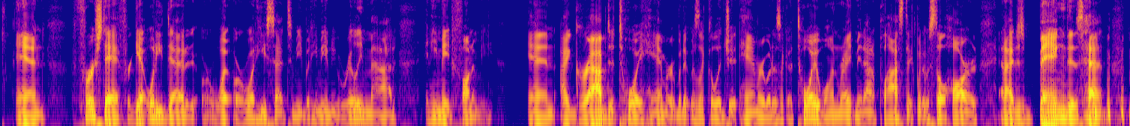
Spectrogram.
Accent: United States; I'm an Arab. I grew up in the United States, and I went to school during 9/11.

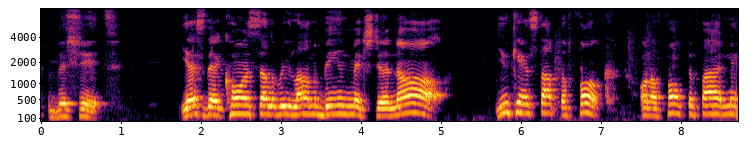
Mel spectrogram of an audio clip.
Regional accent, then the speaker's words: Newport News, Virginia, United States; I am from Virginia, uh, 757 Newport News

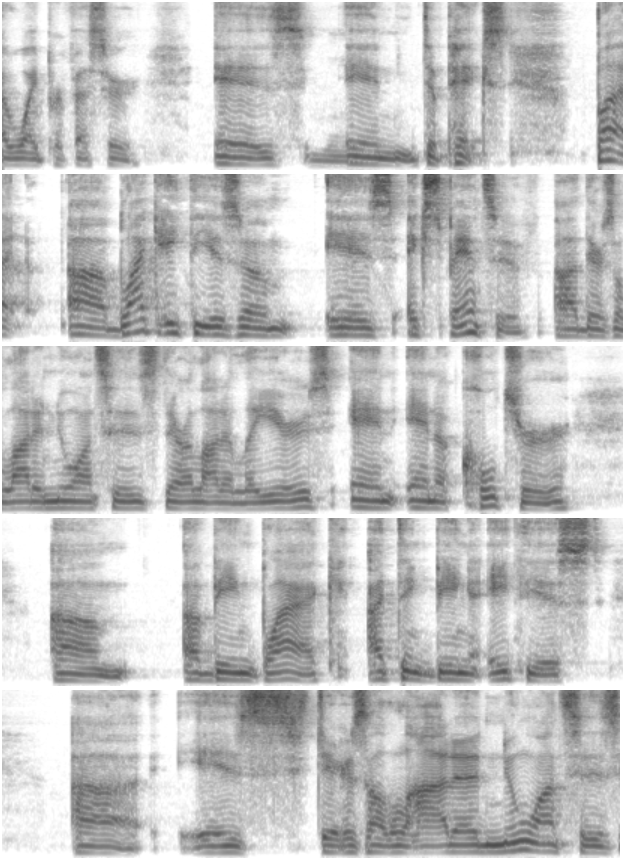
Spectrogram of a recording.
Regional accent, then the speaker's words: Chicago, Illinois, United States; moved away; I'm from Chicago originally

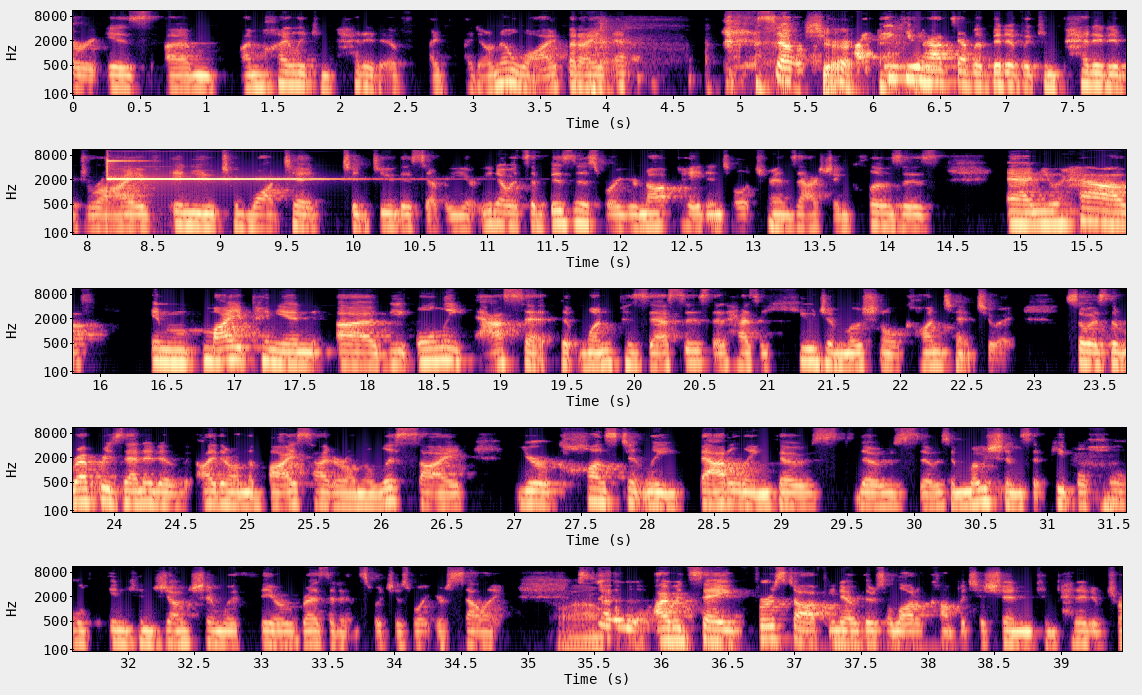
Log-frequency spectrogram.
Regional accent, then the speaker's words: Marin County, California, United States; I grew up in Marin County. I know a lot of people here.

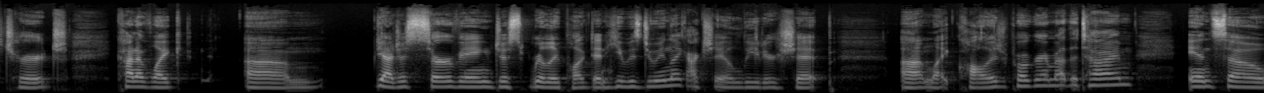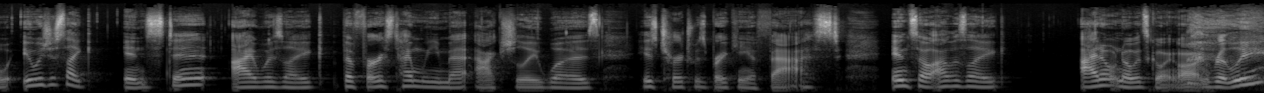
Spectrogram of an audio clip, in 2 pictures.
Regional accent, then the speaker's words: Portland, Oregon, United States; moved away as an adult; also born or lived in Los Angeles / Texas / Michigan; I grew up in Portland, like, Portland area, Oregon

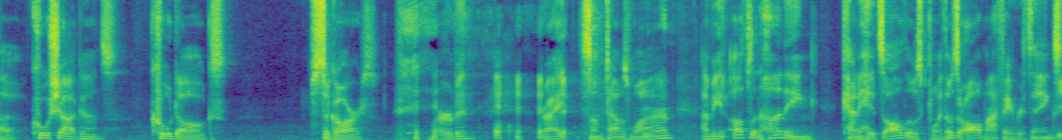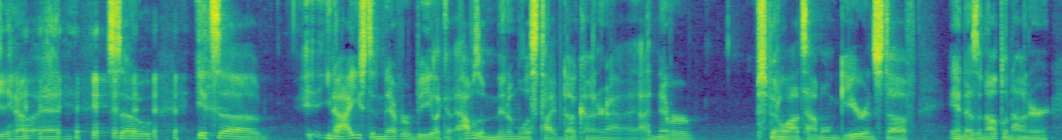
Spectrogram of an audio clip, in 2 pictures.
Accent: North Louisiana, United States; I grew up in North Louisiana.

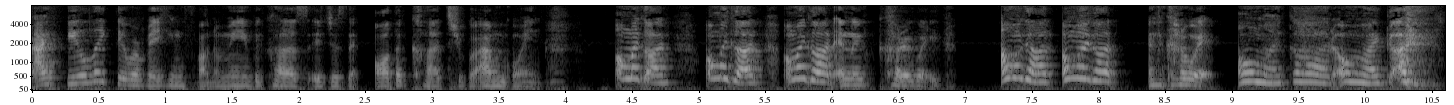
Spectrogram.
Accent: South Carolina, United States; also born or lived in Atlanta; I have three older brothers and I'm from South Carolina

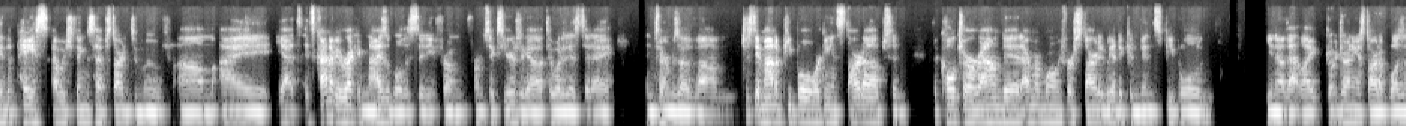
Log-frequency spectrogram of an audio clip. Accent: Hudson County, New Jersey, United States; moved away as an adult; also born or lived in Argentina / Spain / Mexico City; now in Mexico; I grew up in Hudson County, New Jersey, was very, very Latino to begin with.

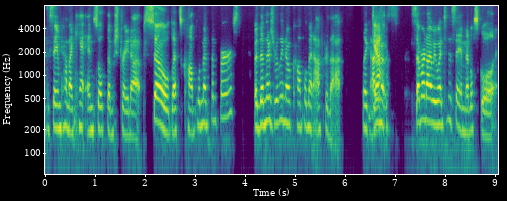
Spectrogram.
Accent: outside Dubrovnik, Dubrovnik-Neretva County, Croatia; I come from Yugoslavia

